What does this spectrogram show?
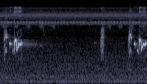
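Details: Sooty-headed bulbul used as a decoy, calling a rival to lure wild bulbuls: two short, bright chirped phrases opening with quick ticks, one at the start and one near the end, a lone tick between, steady high whine behind.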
